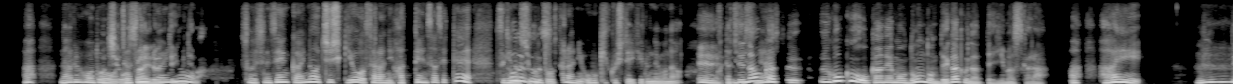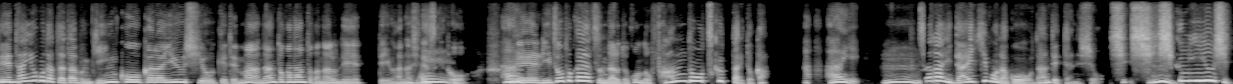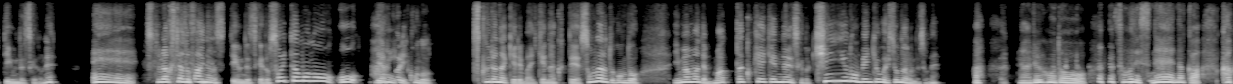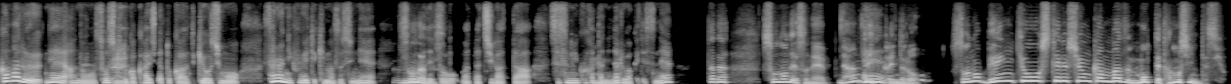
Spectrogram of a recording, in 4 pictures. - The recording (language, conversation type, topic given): Japanese, podcast, 仕事で『これが自分だ』と感じる瞬間はありますか？
- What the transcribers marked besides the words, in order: other background noise; tapping; in English: "ストラクチャードファイナンス"; laugh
